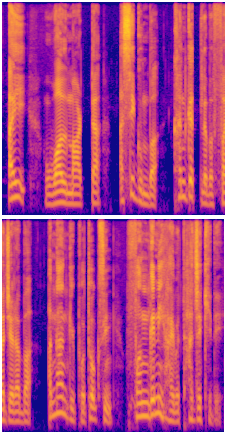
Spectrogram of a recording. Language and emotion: Manipuri, surprised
